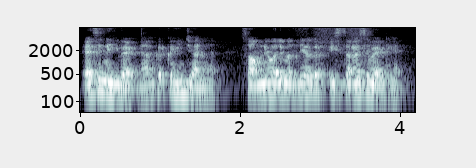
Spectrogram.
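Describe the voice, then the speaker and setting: A man's voice: medium pitch, fairly quick, dark tone. Young male host, blunt and preachy, seated and filmed on a camera mic in an echoey room. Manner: blunt, scolding, repeats "theek hai?" constantly. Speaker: self-improvement video host. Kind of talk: casual advice talk to camera. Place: indoors, seated while filming.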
